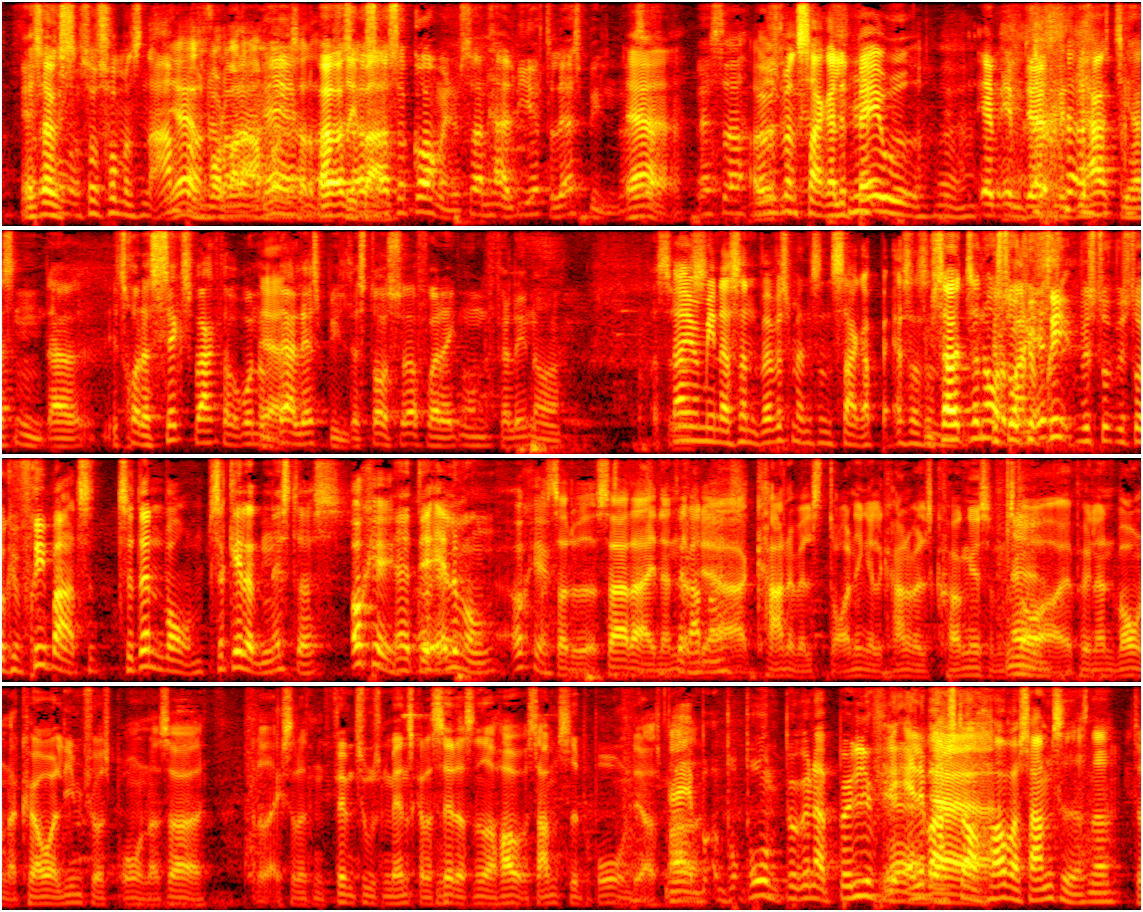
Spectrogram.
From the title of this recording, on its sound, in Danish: Live Fra Guldgrillen!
